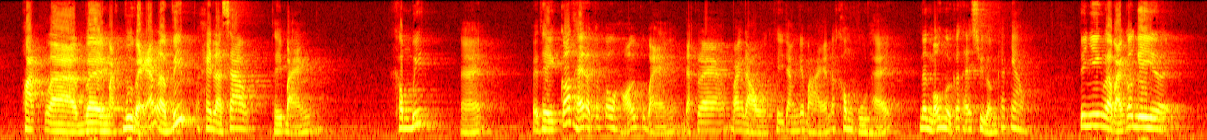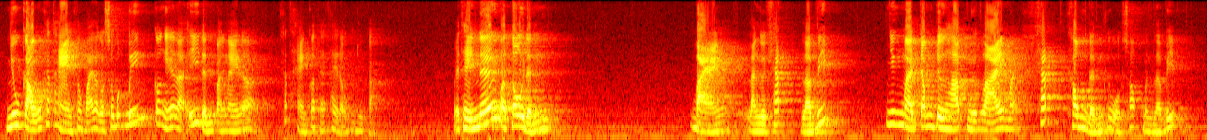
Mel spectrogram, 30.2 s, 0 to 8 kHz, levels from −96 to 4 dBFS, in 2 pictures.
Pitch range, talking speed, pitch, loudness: 120-185 Hz, 220 wpm, 145 Hz, -15 LUFS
